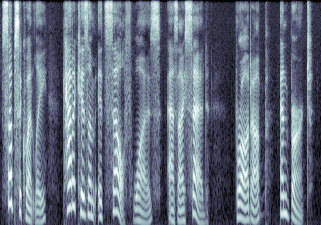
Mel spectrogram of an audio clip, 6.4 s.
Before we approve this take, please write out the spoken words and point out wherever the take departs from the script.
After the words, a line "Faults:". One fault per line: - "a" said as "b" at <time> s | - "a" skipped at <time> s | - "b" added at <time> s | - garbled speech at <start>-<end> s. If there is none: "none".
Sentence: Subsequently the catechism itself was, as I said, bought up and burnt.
Subsequently catechism itself was, as I said, brought up and burnt.
Faults:
- "the" skipped at 1.0 s
- "bought" said as "brought" at 4.7 s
